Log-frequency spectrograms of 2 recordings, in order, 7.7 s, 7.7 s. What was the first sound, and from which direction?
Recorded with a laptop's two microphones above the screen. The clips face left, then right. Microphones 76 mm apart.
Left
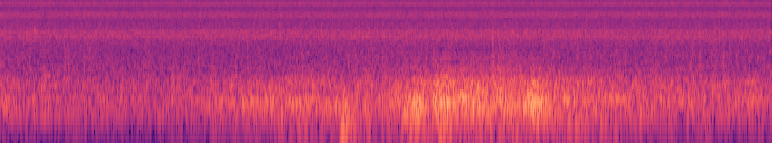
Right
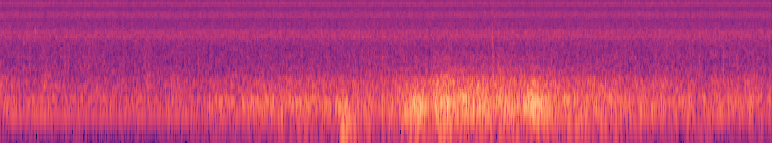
Only background noise.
